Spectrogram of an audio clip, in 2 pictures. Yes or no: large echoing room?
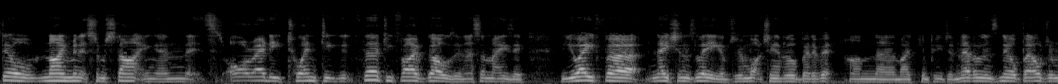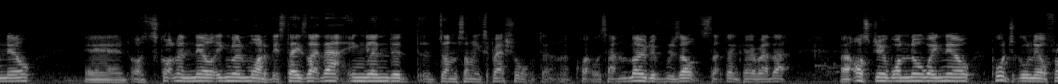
no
